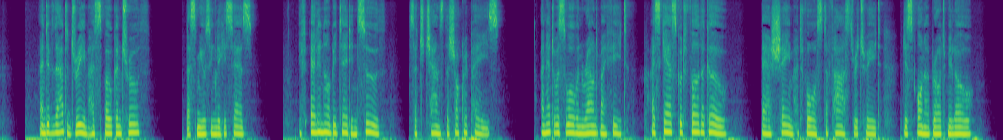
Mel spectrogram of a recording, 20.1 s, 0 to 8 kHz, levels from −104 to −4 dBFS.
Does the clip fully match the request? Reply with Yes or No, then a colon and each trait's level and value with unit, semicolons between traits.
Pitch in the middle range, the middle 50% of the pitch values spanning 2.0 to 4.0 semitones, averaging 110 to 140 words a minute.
Yes: medium, 155 Hz; average, 2.7 semitones; slow, 135 wpm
